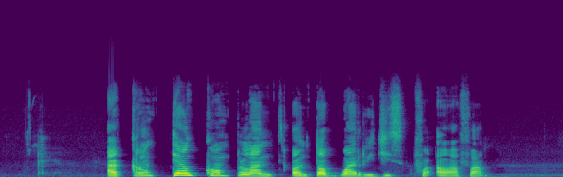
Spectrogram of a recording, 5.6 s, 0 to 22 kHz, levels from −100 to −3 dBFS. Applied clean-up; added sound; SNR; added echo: none; none; none; none.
